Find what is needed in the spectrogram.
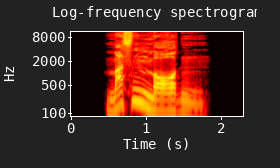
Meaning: dative plural of Massenmord
- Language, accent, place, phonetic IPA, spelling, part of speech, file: German, Germany, Berlin, [ˈmasn̩ˌmɔʁdn̩], Massenmorden, noun, De-Massenmorden.ogg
